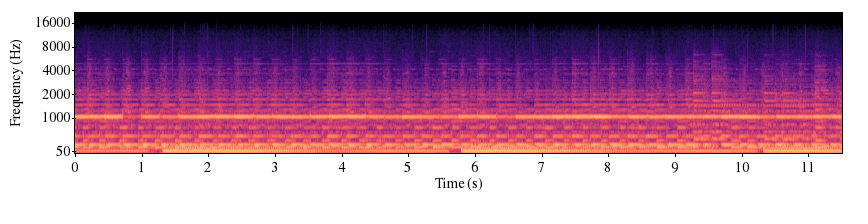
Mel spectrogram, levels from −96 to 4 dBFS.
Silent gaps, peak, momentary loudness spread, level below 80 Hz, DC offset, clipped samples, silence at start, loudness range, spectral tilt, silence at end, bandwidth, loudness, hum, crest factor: none; -2 dBFS; 4 LU; -18 dBFS; under 0.1%; under 0.1%; 0 s; 1 LU; -9.5 dB/octave; 0 s; 5.2 kHz; -15 LUFS; none; 12 dB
